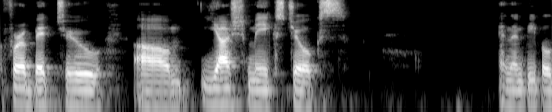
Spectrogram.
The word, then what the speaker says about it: Yash: Yash it's Yash rhymes with rash hour uh I've kept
